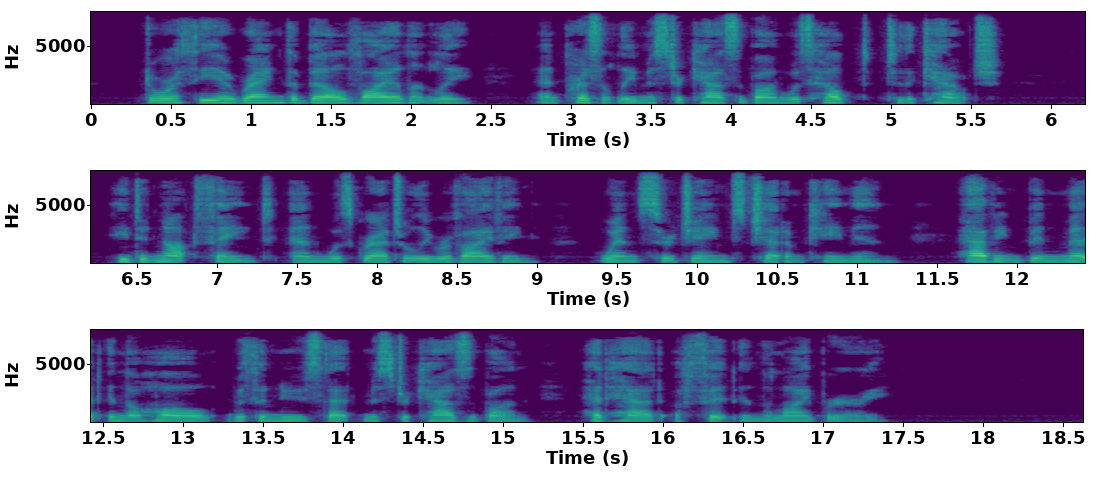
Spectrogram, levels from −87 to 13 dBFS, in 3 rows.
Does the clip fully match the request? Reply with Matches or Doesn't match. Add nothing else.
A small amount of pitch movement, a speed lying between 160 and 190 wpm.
Doesn't match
